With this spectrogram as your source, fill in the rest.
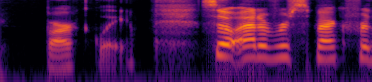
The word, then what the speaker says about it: Berkeley: Because if you are listening to this in America and especially in California, you're probably thinking of the famous university city Burke Kylie, right?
